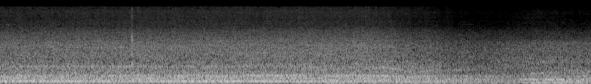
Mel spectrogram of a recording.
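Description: I-Power SM2000i inverter generator running at a steady speed, an even engine hum; about five seconds in its note changes.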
